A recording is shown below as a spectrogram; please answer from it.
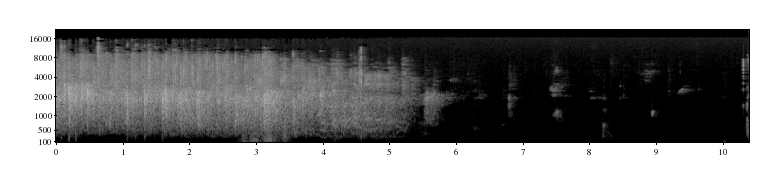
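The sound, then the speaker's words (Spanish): A crowd applauds with dense, steady clapping for about five seconds before it fades out, leaving a few scattered, isolated claps and faint sounds in the quiet afterward. “Pueden pasar, un aplauso a ellos, gracias.”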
